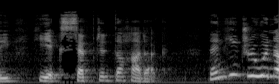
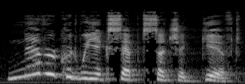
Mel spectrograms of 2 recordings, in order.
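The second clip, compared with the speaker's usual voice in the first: higher, polite protest; 8 semitones higher, 3 dB louder than usual. A narrator's reading. Guest protests against the host's silver gift. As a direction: refuse the gift with humble insistence. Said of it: "protested Good Fortune".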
